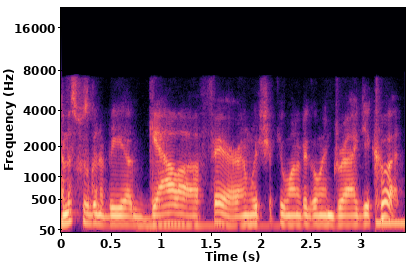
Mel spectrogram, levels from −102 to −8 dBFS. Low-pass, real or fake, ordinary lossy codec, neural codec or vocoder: 7.2 kHz; real; AAC, 48 kbps; none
